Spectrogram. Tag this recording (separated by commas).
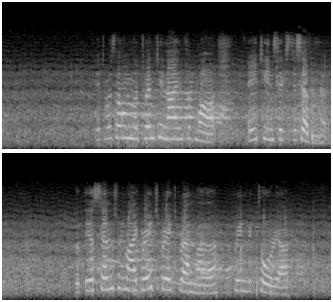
woman speaking, Speech, Narration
